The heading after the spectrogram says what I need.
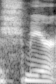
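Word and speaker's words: schmear: You never heard of a Shmear until Miss Congeniality. Yeah, a Shmear. A Shmear. You know, and it's spelled S-C-H-M-E-A-R.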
